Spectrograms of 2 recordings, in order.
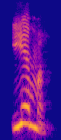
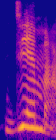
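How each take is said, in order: First: Yema mispronounced as i-e-ma, opening on a vowel i. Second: Yema with the y as a firm consonant, like ll; yema, opening on a double-L sound. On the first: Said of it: "no decimos yema". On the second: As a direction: say yema starting on a solid ll, no vowel i. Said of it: "decimos yema". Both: Shown as a demonstration.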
